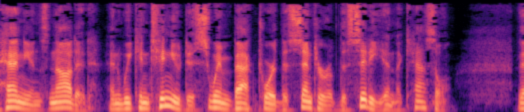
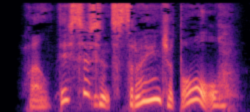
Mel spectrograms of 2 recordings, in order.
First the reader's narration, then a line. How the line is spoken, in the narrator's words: Rebecca muttered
